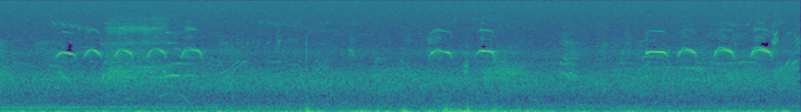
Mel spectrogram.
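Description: A bird calling in quick runs of short notes: four or five in a row about a second in, two near the middle and four more near the end, over a steady low rumble.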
